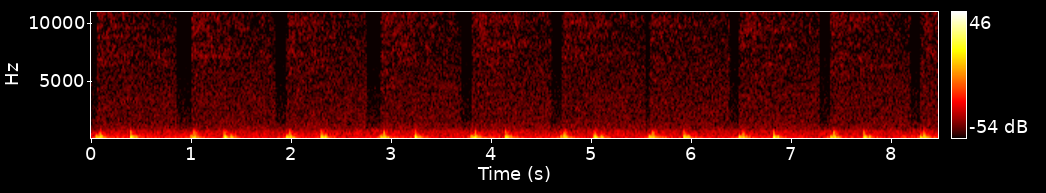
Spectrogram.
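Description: Steady paired lub-dub beats at about 67 a minute, regular rhythm; a normal resting heartbeat.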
